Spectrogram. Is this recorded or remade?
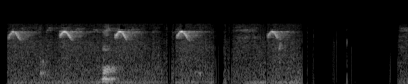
remade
